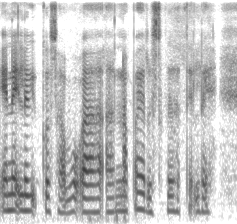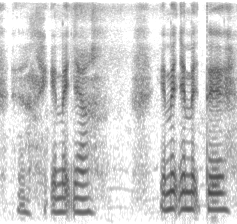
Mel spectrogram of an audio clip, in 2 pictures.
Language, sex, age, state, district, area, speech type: Santali, female, 18-30, Jharkhand, Bokaro, rural, spontaneous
